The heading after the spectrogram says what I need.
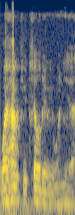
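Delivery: ordinary delivery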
